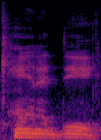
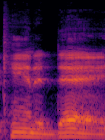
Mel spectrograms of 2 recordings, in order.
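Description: First: The name ends with an 'ee' sound. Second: The name ends with an 'ay' sound. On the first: The speaker calls it right. "It's just a Y. So I'm going with Canady" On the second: The speaker calls it wrong. "some people say Canaday"

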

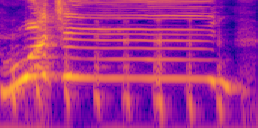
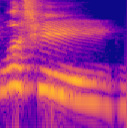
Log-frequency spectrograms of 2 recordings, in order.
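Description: First: It is said with more enthusiasm. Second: It is said with little enthusiasm.

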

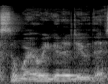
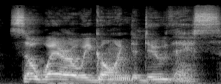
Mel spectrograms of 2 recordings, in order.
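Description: First: It is said in a light, casual manner. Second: It is said in a weighty, serious manner. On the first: "He's like" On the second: "do you want to say it again with gravitas?"

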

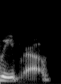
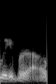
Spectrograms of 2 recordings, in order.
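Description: First: The word is said with two syllables. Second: The word is said with three syllables. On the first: The speaker calls it wrong. "don't say libro. That's not right at all" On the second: The speaker calls it right. "like the purpose of saying three syllables"

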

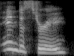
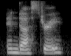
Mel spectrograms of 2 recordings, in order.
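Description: First: The word is said the usual, standard way. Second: The word is said the local regional way. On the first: The speaker calls it wrong. "it is not pronounced industry" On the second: The speaker calls it right. "It's industry"

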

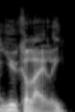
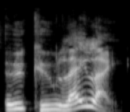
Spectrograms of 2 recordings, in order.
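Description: First: It is said the common English way. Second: It is said the Hawaiian way. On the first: The speaker calls it wrong. "don't say ukulele to him" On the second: The speaker calls it right. "It's ukulele"

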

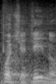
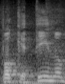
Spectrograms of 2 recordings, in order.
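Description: First: It is said the Argentine way, with 'ch'. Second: It is said the Italian way, with 'k'.

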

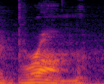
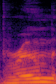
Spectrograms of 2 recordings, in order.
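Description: First: It is said like brum, Baltimore style. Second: It is said in the standard way. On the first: "they'll say brum" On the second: "instead of saying broom"

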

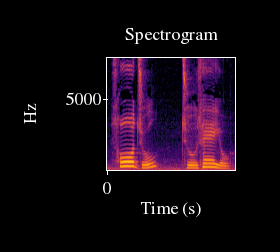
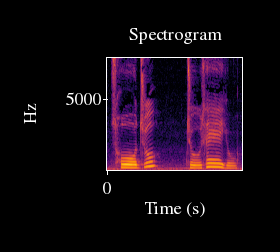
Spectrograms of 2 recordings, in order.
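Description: Both takes have the same delivery.

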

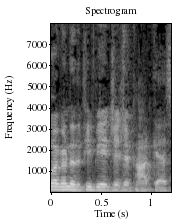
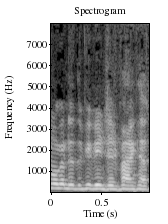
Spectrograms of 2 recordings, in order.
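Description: First: It is said at a normal speed. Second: It is said at a rushed, fast speed. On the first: "it's like the same speed every time" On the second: "if I was actually getting faster every episode"

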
